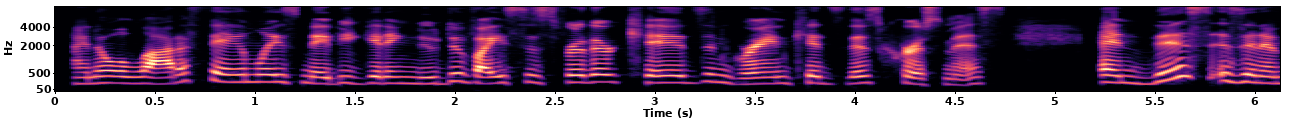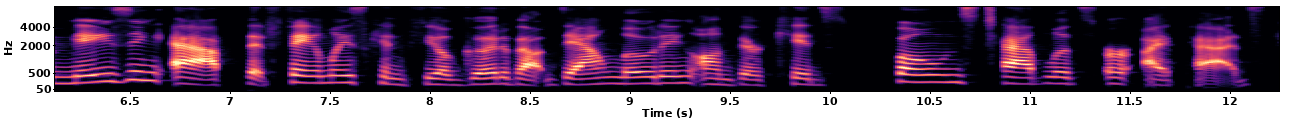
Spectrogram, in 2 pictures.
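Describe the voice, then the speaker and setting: A woman's voice: medium pitch, no room sound, studio quality. A woman hosting a TV show, presenting and interviewing in a conversational broadcast style. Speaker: TV show host.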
